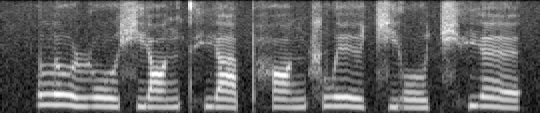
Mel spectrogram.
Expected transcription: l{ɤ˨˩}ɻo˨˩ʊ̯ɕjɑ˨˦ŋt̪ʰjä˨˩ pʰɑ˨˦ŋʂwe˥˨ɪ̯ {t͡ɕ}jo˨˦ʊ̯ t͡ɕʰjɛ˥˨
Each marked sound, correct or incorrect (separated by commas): incorrect, correct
